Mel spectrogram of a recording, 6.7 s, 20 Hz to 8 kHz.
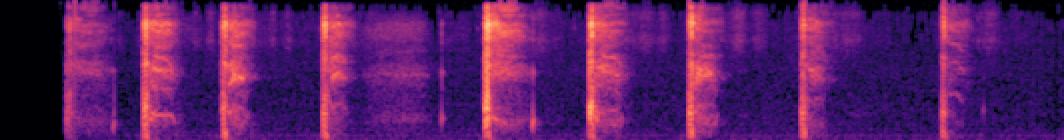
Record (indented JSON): {
  "cough_length": "6.7 s",
  "cough_amplitude": 25908,
  "cough_signal_mean_std_ratio": 0.24,
  "survey_phase": "alpha (2021-03-01 to 2021-08-12)",
  "age": "18-44",
  "gender": "Female",
  "wearing_mask": "No",
  "symptom_cough_any": true,
  "symptom_new_continuous_cough": true,
  "symptom_fever_high_temperature": true,
  "symptom_headache": true,
  "symptom_change_to_sense_of_smell_or_taste": true,
  "symptom_loss_of_taste": true,
  "symptom_onset": "3 days",
  "smoker_status": "Never smoked",
  "respiratory_condition_asthma": false,
  "respiratory_condition_other": false,
  "recruitment_source": "Test and Trace",
  "submission_delay": "2 days",
  "covid_test_result": "Positive",
  "covid_test_method": "RT-qPCR",
  "covid_ct_value": 15.3,
  "covid_ct_gene": "N gene",
  "covid_ct_mean": 16.6,
  "covid_viral_load": "3500000 copies/ml",
  "covid_viral_load_category": "High viral load (>1M copies/ml)"
}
